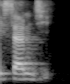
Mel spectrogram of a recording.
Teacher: we tend to like barely pronounce the E between the M and the D because we don't say samedi, we say samedi.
